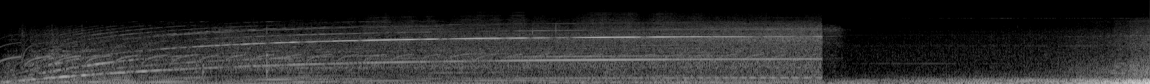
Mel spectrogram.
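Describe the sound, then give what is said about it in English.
Aircraft jet engines are started with a Control-E command, spooling up with a rising whine that climbs steadily in pitch and settles into a loud, sustained roar, then cuts to a steadier rumbling hum near the end. “I'm hitting control E, starting these engines up.”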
